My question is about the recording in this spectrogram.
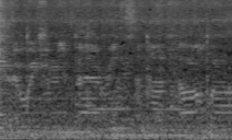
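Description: Busy ramen shop dining room: overlapping chatter of customers over a steady low hum.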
